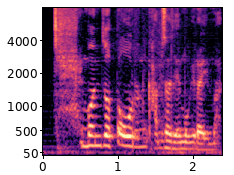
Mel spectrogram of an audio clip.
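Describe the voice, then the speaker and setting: Lively intonation and a moderate pace from a man pitched high, with noticeable background noise behind him. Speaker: pastor. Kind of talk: sermon. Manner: rhetorical, addressing congregation.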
